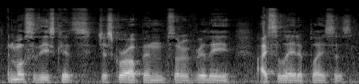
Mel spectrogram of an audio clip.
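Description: A man's voice: on the low side, level tone, fairly quick, slight background noise. A young man from Hong Kong giving a rambling, casual presentation of his photography, with many ums and restarts.

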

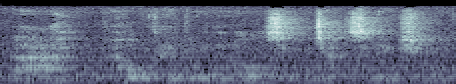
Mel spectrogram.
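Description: A man with a Hong Kong accent, a native Cantonese speaker, speaking bluntly and haltingly as a panelist. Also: on the high side, flat delivery. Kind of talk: panel speech. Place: panel event hall. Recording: echoey hall from far off, background noise.

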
